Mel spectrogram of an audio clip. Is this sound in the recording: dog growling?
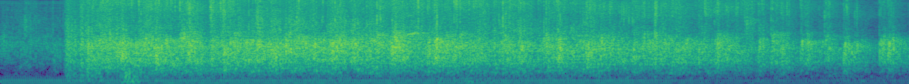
no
